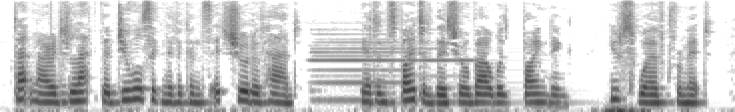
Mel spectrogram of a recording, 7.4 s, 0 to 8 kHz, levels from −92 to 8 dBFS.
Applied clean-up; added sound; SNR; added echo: classical method spectral subtraction.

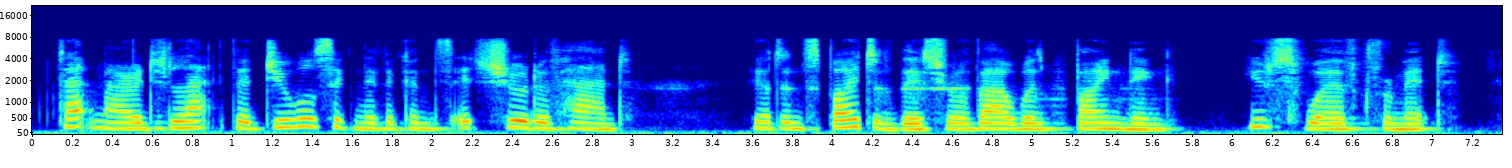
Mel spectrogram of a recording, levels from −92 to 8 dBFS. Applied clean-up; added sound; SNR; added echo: neural diffusion model UNIVERSE++.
